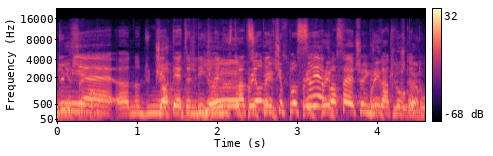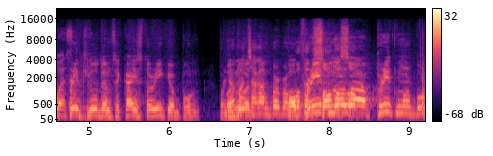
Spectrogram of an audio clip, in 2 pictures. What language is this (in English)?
Romanian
